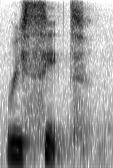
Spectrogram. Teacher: when a native English speaker says receipt, the P is silent or it's omitted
